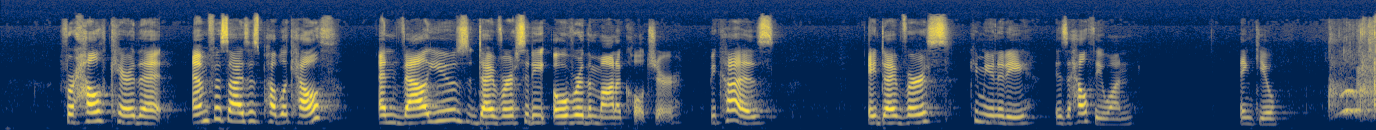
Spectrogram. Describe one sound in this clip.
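A young woman speaks calmly and clearly into a microphone in a large hall.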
